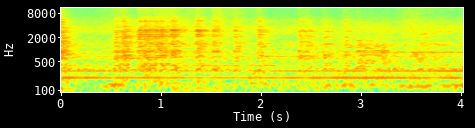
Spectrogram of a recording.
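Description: Passenger lift running: a steady electric hum with several held tones, with an uneven rustling noise over the first two seconds.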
